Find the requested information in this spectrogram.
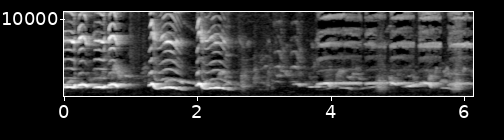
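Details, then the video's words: Laughingthrush song in the mature forest style, meant to stir wild-caught birds: loud warbled whistles swooping up and down, followed by softer, quieter wandering whistled phrases. "Khướu Hót giọng GIÀ RỪNG - GIỌNG HAY - NHIỀU GIỌNG kích khướu bổi. luyện khướu bổi hót căng lửa"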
